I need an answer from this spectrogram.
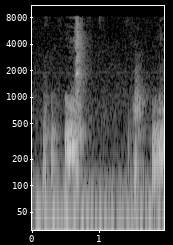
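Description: A dog growls and snarls while fighting with a carpet, in short, rough, low bursts with an irregular rhythm. The sounds are fairly faint and heard alone.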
